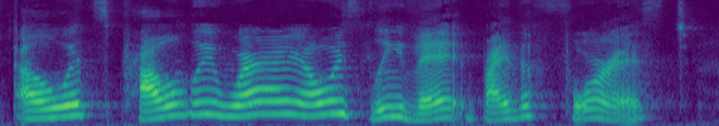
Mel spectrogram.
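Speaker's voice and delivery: high, loud retort that eases at the end; defiant retort. Acted. Niece answers aunt about the lost skirt, defiant. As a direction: answer back with exaggerated pitch.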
